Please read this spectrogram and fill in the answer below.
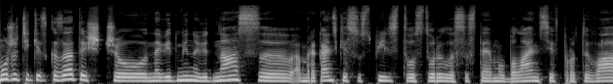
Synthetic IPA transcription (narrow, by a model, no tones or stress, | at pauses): mɔʒʊtʲikɪskɐzɑt̪ɪʃt͡ʃɔnɐʋʲid̪mʲinʊʋʲid̪nɑsɐ̰meɾɪkɑnʲsʲkɛsʊsʲpʲilʲst̪ʋɔst̪ʋɔɾɪlˠɐsɪst̪ɛmʊbɐlˠɑnʲsʲiwpɾɔt̪ɪʋɑ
